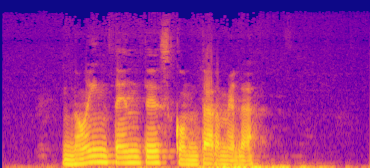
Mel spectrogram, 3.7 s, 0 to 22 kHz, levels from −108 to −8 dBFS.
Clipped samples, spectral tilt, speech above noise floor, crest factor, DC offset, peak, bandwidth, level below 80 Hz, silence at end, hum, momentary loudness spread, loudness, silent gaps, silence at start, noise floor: under 0.1%; -8.5 dB/octave; 28 dB; 14 dB; under 0.1%; 0 dBFS; 11 kHz; -28 dBFS; 0.2 s; none; 6 LU; -14 LUFS; none; 0.65 s; -41 dBFS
